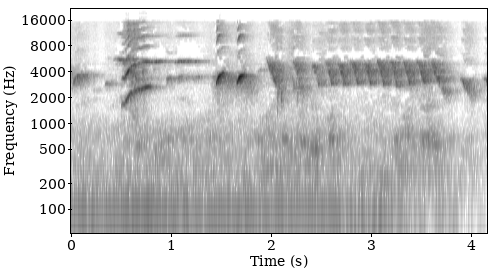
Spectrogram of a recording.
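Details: Dominant canary song for training: scattered high chirps and two sharp loud notes, then a buzzy pulsed trill running steadily for more than a second before a final short note.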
